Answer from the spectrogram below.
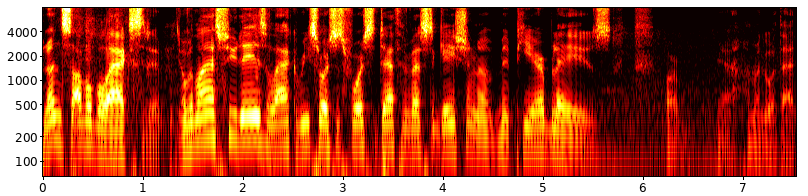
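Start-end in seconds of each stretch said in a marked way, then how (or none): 0.0-5.7 raised, formal newscaster read. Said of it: "That is my newscaster voice".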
